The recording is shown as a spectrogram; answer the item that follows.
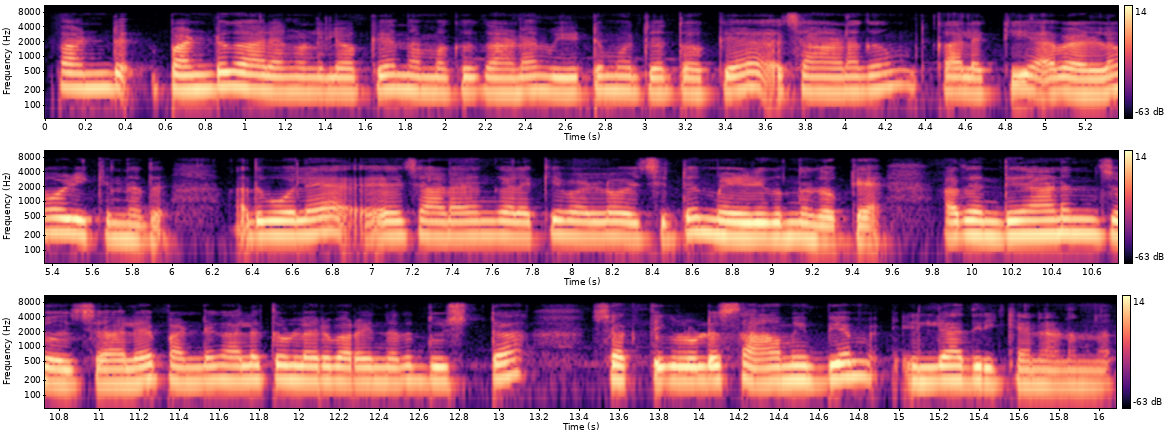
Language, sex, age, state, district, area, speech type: Malayalam, female, 45-60, Kerala, Wayanad, rural, spontaneous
